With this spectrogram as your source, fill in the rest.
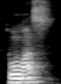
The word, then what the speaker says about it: Thomas: Yes, I think a little bit too much emphasis on the third syllable in the first name. Thomas Thomas.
